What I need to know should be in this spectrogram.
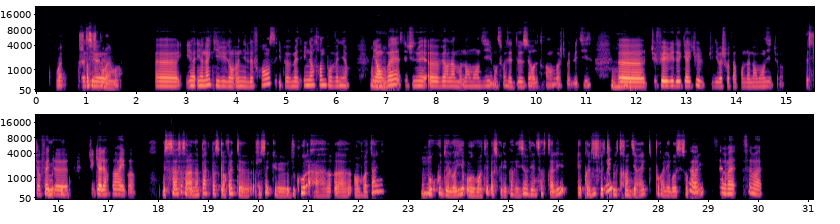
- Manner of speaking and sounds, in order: other background noise
- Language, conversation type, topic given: French, unstructured, Qu’est-ce qui te rend heureux dans ta façon d’épargner ?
